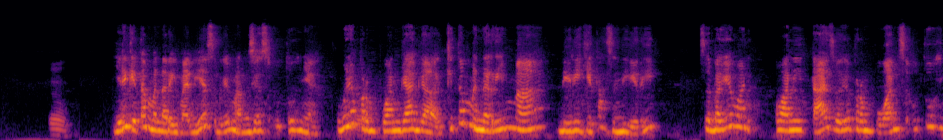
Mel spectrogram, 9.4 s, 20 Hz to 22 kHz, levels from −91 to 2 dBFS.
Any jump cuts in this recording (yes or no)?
yes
